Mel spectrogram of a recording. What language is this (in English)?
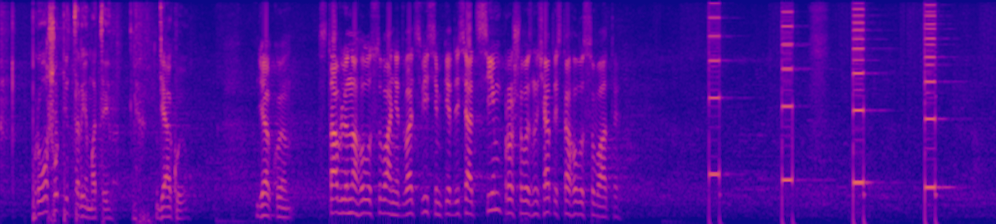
Ukrainian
